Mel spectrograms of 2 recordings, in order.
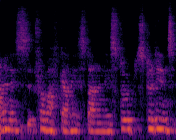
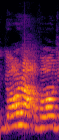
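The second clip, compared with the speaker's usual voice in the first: much louder and higher, furious; angry shout; 5 semitones higher, 17 dB louder than usual. Retold or imitated. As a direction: tell her off at full volume. Shouting at racist host mother.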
